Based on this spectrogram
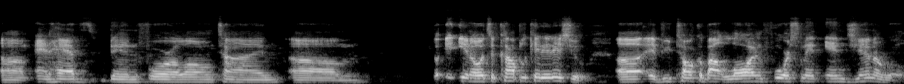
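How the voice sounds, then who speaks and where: With a bright, sharp tone, a man talks at a fairly slow pace. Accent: American. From Florida. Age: 50s. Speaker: pro athlete and author. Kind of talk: casual chat.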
